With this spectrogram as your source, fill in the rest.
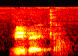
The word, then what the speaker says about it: viveka: distinction, à ce discernement, 'viveka'. Cela se prononce 'vivek'.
